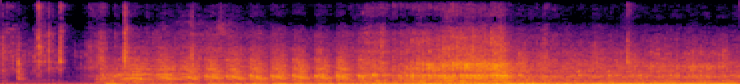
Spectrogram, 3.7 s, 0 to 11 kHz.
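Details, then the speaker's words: 1992 Ford F-250 IDI diesel started with ether on jumper cables: catches then uneven lumpy stumbling clatter; running rough, owner suspects injectors. "There it goes. Still not running the greatest. I think it's some injectors is what we need."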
